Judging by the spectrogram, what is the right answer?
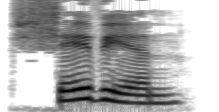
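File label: "shavian", British English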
